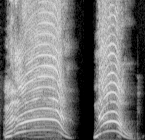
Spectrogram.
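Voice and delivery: high, sudden frightened yelp; startled scream. Real, not acted. Reacting to a ghost video, a startled high yelp. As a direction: jump out of your skin.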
